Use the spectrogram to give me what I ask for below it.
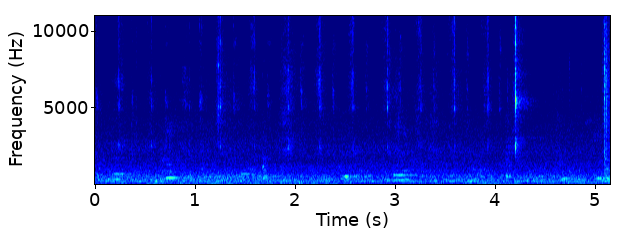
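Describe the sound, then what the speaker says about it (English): Hand scissors snip at the pile of a hand-made carpet at an Egyptian carpet school, a quick run of crisp close cuts over low room murmur. "the teacher comes and cuts it by hand scissors to be clear"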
